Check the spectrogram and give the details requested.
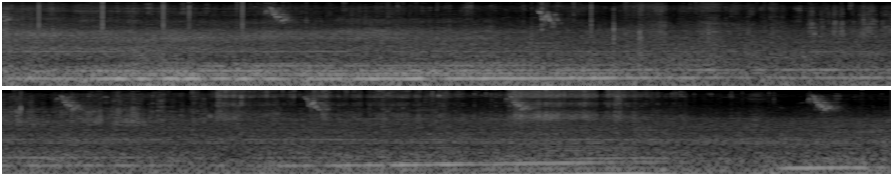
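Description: A motor vehicle's engine running with a steady low hum, while a small bird repeats a short, high, falling chirp every two to three seconds.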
